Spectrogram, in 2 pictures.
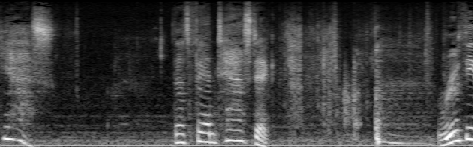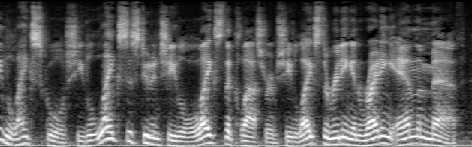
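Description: A father reads a picture book in a sing-song, medium-pitched voice, going slowly and pausing often. He draws out the words he wants to stress and throws in lighthearted, casual comments to his listeners.

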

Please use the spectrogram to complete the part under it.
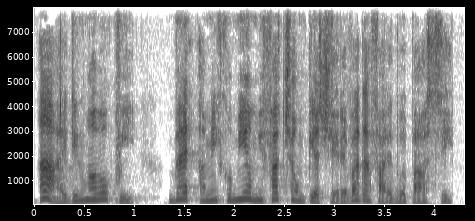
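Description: A man's voice: high voice, big pitch swings, fairly quick, voice pushed up. A man reading aloud, voicing an embarrassed young sailor who speaks in a raised, flustered way.

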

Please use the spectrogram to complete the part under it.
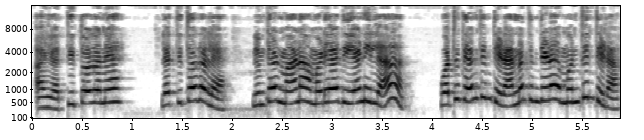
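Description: A woman's voice: very high voice, expressive, fairly quick, full character voice. A woman playing an enraged older woman who hurls insults in a rural in an amateur family drama. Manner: shouting insults.

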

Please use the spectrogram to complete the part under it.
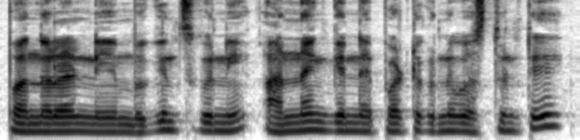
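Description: A man narrating a short story for an audiobook in a measured, expressive way. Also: medium pitch.

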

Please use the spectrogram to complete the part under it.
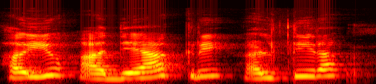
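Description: A woman's voice: sits high, normal speed, a bit bright. A woman voicing a flustered, teasing young man who stammers his questions.

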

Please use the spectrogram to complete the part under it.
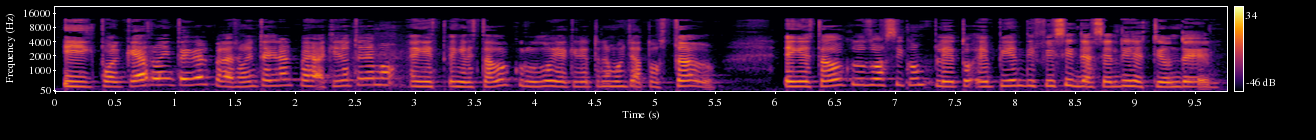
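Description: A woman's voice: on the high side, fairly even intonation, a little fast, a little mellow. Puerto Rican woman demonstrating a recipe. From Puerto Rico. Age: older. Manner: homely, lots of diminutives. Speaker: guest cook. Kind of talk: cooking demonstration. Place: studio kitchen set. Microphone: lapel mic.

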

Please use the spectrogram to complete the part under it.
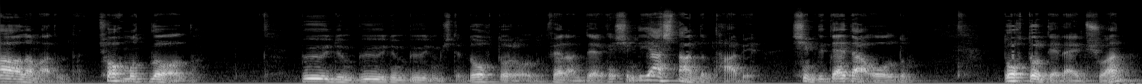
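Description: A man playing a kindly old grandpa doctor who gently tells noisy children to stay quiet, in a comic role-play for kids. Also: lowish voice, creaky. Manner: gentle, admonishing, talks straight to the kids. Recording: roomy echo.

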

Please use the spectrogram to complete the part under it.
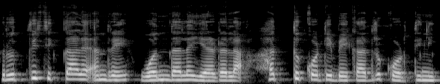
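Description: A woman voicing a jealous, scheming young man who bitterly confesses his obsession, in a mellow tone. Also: medium pitch, steady tone, moderate pace, natural voice. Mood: ruthless.

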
